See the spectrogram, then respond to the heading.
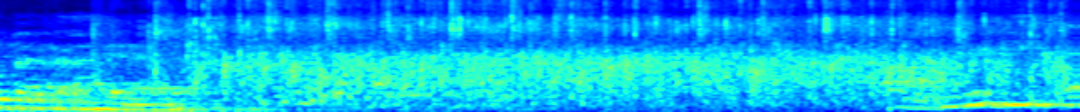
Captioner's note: applause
